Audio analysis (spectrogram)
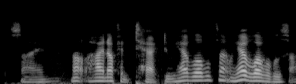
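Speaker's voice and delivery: half-whispered muttering, as if to oneself. Talking to oneself while recording a video, half-whispering. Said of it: "I'm whispering".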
